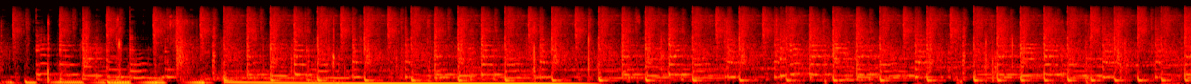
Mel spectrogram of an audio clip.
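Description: Driving electronic dance music with a steady beat and a deep descending bass sweep; no animal voices can be heard.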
